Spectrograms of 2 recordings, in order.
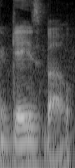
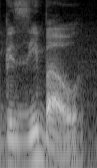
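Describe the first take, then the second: First: It sounds like two words, gaze and bow. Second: It sounds like the usual single word. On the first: The speaker calls it wrong. "who the hell have you ever heard called something a gaze bow" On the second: The speaker calls it right. "everybody around you pronounce it as a gazebo"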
